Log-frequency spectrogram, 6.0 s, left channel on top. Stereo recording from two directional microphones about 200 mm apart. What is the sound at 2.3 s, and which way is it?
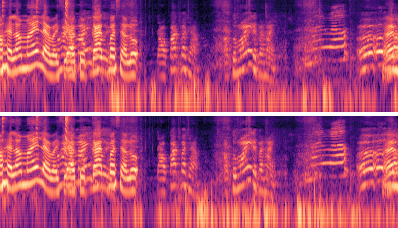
Speech, 25° right (ahead or behind).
